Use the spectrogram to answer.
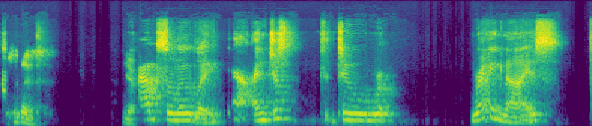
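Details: Adult woman with aphasia after a stroke, still losing words she knows but cannot connect to, recovering while rehabilitating; aphasia.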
